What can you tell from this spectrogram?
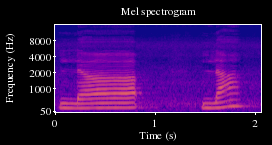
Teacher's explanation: لا کو ایک الف کی مقدار میں کھینچ کر پڑھیں کیونکہ الف سے پہلے زبر آ گئی ہے۔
